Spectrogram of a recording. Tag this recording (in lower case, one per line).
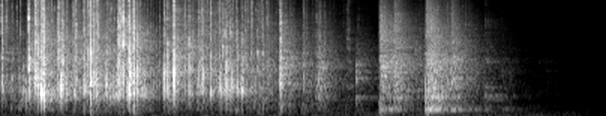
crushing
